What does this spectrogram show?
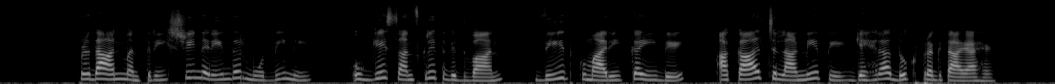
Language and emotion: Punjabi, neutral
